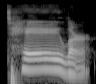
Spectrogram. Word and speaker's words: Taylor: There's no uh at the end. It's Taylor. Taylor dada. Taylor.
